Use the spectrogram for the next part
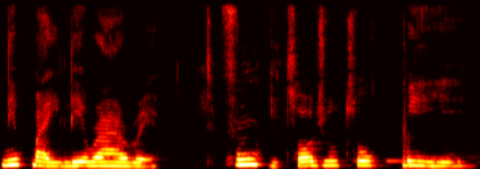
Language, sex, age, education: Yoruba, female, 15-29, tertiary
